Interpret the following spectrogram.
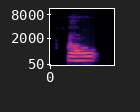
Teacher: So how how um how um so when it's said correctly, you could hear three different things going on. The high tone, the glottal stop, and then the low tone.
